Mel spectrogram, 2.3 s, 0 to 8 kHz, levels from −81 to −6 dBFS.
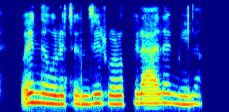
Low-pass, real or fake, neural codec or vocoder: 7.2 kHz; fake; codec, 16 kHz, 8 kbps, FunCodec, trained on Chinese and English, 25 frames a second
